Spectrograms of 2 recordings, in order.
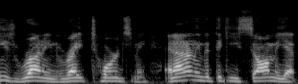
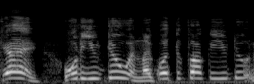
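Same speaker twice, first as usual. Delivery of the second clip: much higher, louder retold yell at the guys chasing him; shouting at the three dudes chasing his plug; 11 semitones higher, 4 dB louder than usual. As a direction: bark it out across the street. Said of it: "all I could think to do was yell".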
